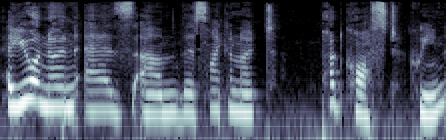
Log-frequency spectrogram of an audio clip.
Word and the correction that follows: Psychonaut: I've actually said that wrong. Psychonaut. – Psychonauts, yes.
